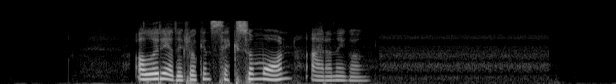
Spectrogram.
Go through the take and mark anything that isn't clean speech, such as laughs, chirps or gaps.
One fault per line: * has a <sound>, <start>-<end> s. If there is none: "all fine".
all fine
